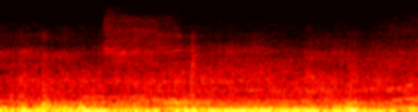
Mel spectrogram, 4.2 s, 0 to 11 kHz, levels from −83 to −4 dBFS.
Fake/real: fake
